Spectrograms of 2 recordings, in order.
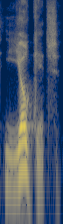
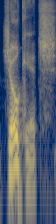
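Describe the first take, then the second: First: The name begins with a soft, Y-like J. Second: The name begins with a hard J as in joke. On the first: The speaker calls it right. "It's a soft J" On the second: The speaker calls it wrong. "not Jokic. You're not itching a joke"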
